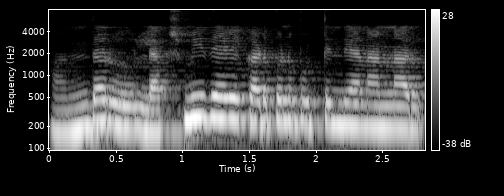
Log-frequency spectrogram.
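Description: In a room with strong echo, a woman talks in a medium-pitched, dark, mellow tone.

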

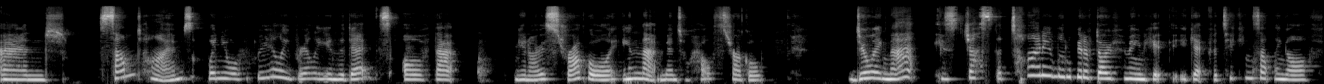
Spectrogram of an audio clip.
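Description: Speech comes at a moderate pace with an Australian accent and ordinary pitch variation. The background is quiet. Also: woman, high pitch for a woman. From South Australia, Adelaide; South Australia. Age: 20s. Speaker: podcast guest, voice coach. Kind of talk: interview. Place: home room. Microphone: studio mic.

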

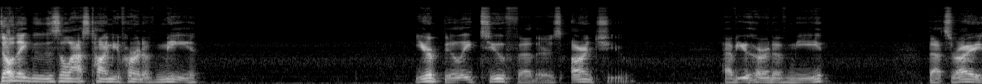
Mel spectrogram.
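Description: A raspy, put-on character voice carries a menacing tone at a fairly slow pace, with ordinary pitch variation. Loudness swings widely, and long pauses come often. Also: man, medium pitch for a man. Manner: menacing, taunting.

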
